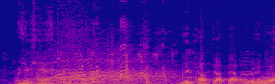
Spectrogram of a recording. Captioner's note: audience laughing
